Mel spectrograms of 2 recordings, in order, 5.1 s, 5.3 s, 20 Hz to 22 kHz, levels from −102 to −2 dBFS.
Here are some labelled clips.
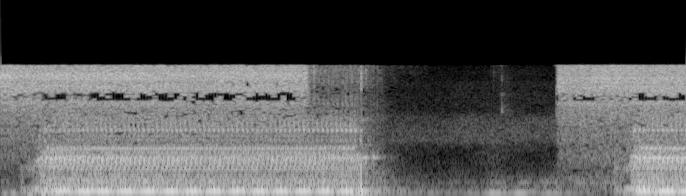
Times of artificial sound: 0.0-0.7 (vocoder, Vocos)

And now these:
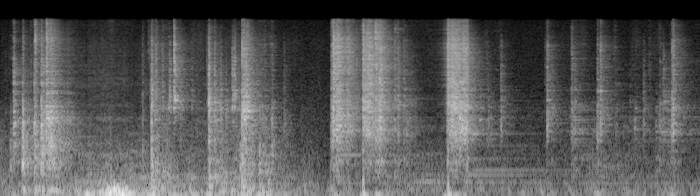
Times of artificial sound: 0.5-1.0 (vocoder, Vocos); 2.6-3.5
